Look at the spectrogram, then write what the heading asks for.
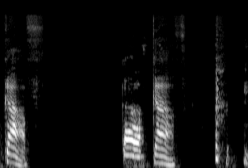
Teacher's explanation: নরম অংশটা যেখানে শেষ হয়েছে এবং শক্ত অংশটা যেখানে শুরু হয়েছে, সেই মাঝামাঝি জায়গাতে লেগে উচ্চারিত হবে কাফ · এখানেও আমাদের রুট অফ দ্য টাং অর্থাৎ জিহ্বার যে গোড়া রয়েছে সেটা অন দ্য হার্ড প্যালেট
